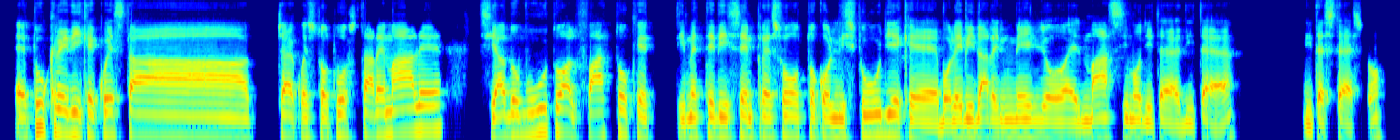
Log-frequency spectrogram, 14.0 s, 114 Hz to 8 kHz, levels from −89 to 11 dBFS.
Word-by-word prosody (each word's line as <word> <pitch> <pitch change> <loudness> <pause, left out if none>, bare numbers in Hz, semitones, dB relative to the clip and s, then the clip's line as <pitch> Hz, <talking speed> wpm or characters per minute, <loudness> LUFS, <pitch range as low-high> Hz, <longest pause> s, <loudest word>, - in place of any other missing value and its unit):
E 480 -2 +2
tu 175 0 +1
credi 140 -5 +1
che 130 0 -1
questa 125 -4 +2 0.2
cioè, 125 -2 +1
questo 115 -1 -2
tuo 130 +3 0
stare 130 +1 +1
male, 155 +4 +2 0.3
sia 120 0 0
dovuto 135 +5 0
al - - -3
fatto 135 +2 -1
che 115 -3 -5
ti 110 - -5
mettevi 115 +1 0
sempre 115 0 0
sotto 120 0 -1
con 115 - +1
gli 110 0 +1
studi 125 +3 0
e - - -1
che 105 -3 +1
volevi 105 +2 +2
dare 110 0 +1
il 105 0 -3
meglio 105 -1 0
e 100 - +1
il 100 - -2
massimo 110 0 0
di 105 0 -3
te 95 -1 0
di 100 +1 -7
te? 300 - -1 0.6
Di - - -5
te 445 - +1
stesso? - - -3
120 Hz, 165 wpm, -23 LUFS, 110-135 Hz, 0.6 s, E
